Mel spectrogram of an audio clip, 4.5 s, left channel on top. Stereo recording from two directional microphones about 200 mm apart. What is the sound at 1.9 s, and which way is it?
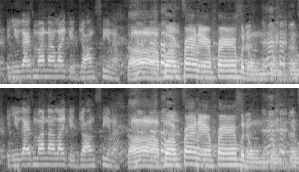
Speech, 5° right (ahead or behind).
